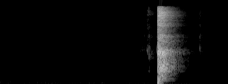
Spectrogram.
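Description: Smith & Wesson CO2 air revolver firing a single shot: one sharp pop about one and a half seconds in, just after a faint click, with a short ring-out.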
